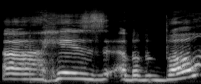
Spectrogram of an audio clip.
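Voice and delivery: halting, caught-out stammer; stammering in surprise. A narrator's reading. Sisters caught off guard, stammering in surprise. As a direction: stumble over the words, flustered. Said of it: "they stammered in surprise".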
